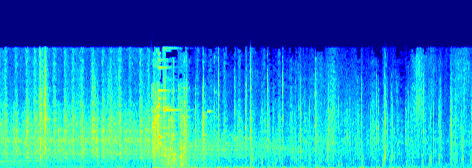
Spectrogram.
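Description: An engine rumbles and chugs nearby.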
